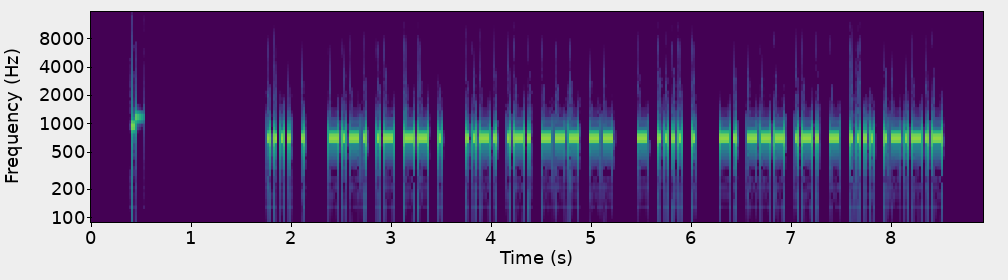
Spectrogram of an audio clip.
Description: Morse code, heard as a keyed tone, about 36 wpm, 700 Hz. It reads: HE CAME FROM THE NORTH.
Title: Sentences from Top 1000 Words - Review Part 1 - 35wpm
